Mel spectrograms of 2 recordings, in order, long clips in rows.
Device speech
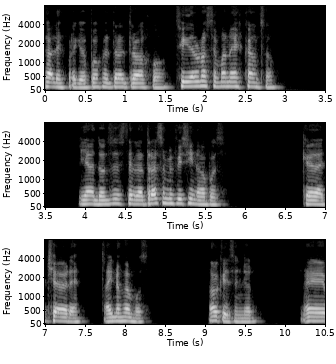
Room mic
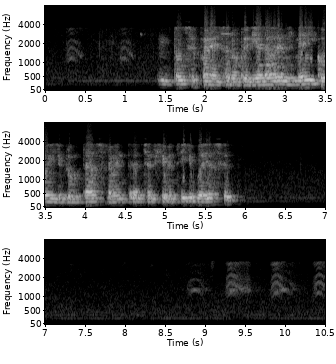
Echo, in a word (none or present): none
